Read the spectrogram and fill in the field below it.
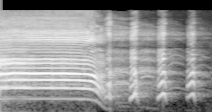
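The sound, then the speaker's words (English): A person, asked to scream as if actually scared for their life, gives a loud, sustained high-pitched scream that holds steady, then slides sharply down in pitch and breaks into three or four short, choppy bursts that sound like nervous laughter. “Can you, how about you give a scream? Like a scream like if you were actually scared for your life.”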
